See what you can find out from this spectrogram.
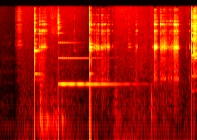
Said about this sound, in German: Deswegen würde ich vorschlagen, dass wir auf die Feierabendbiere anstoßen.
